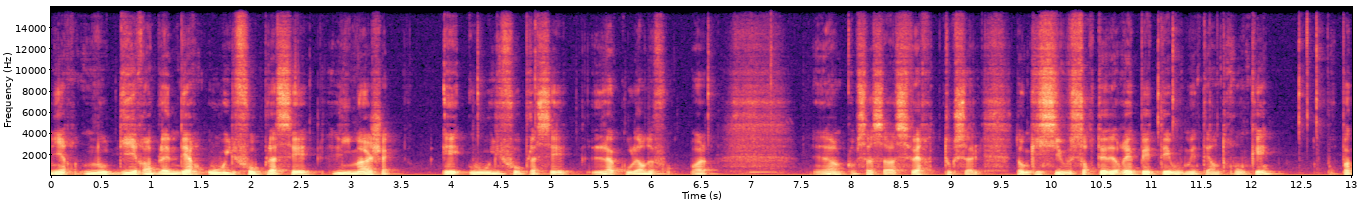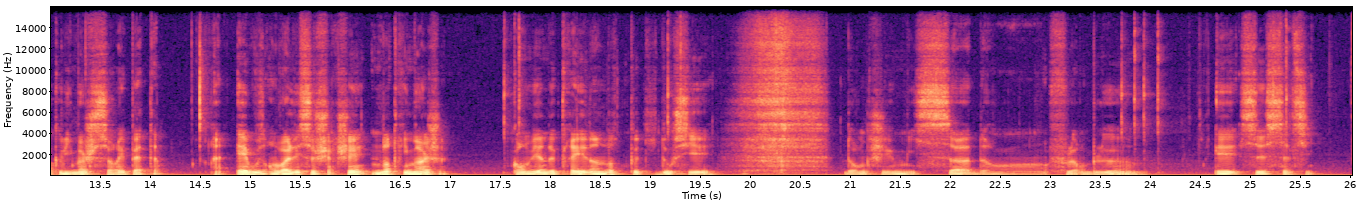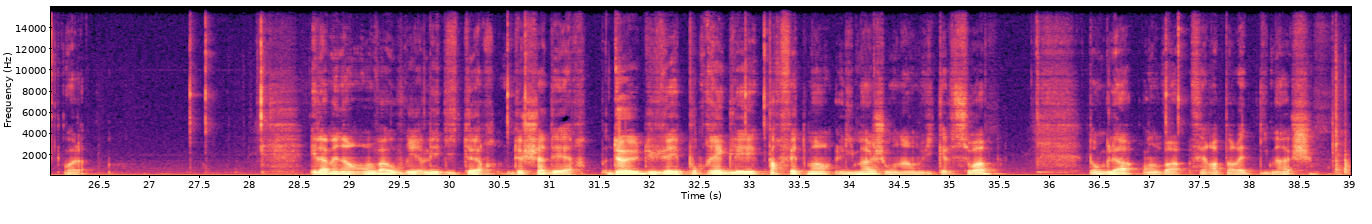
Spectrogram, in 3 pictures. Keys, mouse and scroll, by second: 4.2 middle click, 6.5 middle click, 11.1 click, 12.5 click, 17.5 click, 19.2 click, 23.7 click, 25.2 click, 27.4 click, 30.6 click, 33.0 click, 35.4 scroll down 1, 35.9 scroll down 1, 37.2 click.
